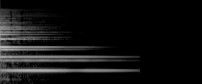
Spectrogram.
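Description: Notification-bell sound effect: a single bright bell ding that rings out and fades away within about a second and a half.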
